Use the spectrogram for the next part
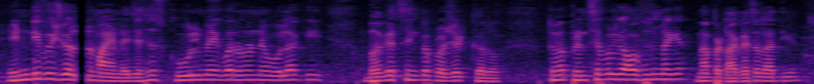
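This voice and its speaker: On a comedy club stage, a young man talks at a racing clip in a voice on the high side, spinning conversational tales that end in crude punchlines. The crowd laughs loudly throughout, and room noise is audible.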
